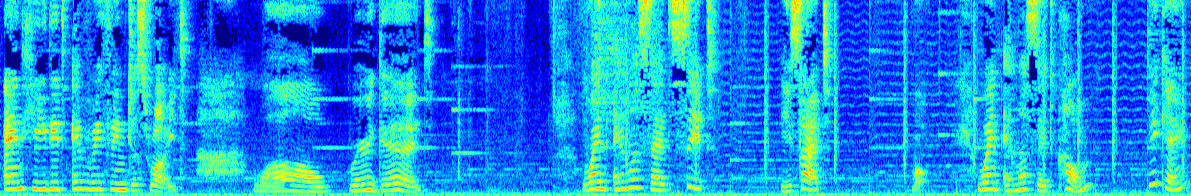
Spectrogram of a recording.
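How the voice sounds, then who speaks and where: High-pitched young woman reading slowly to children. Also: darkish tone, soft background music. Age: young adult. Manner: exaggerated, simple short phrases, reacting to the pictures. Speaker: children's story reader. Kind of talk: expressive picture-book read-aloud with asides to children.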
